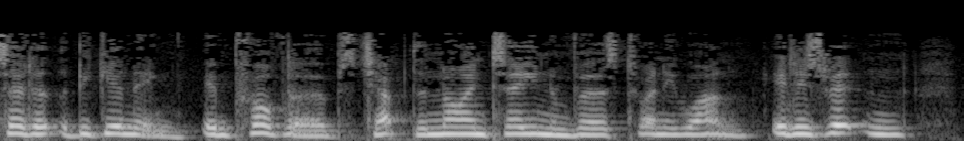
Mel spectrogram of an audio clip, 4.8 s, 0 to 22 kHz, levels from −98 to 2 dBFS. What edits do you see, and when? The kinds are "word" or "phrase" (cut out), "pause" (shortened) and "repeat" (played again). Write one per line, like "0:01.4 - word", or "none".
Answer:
0:03.8 - pause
